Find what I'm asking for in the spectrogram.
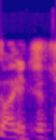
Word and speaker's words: Jeymes: 2021's The Harder They Fall, directed by Is it just James? Am I saying that right? J-E-Y-M-E-S, James Samuel? – It's James.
